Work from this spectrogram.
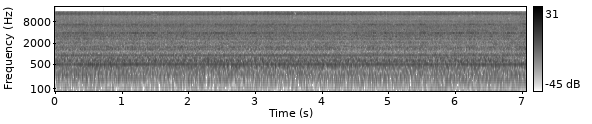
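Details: CBN insert turning a sintered tungsten carbide end mill shank on a lathe, feed 0.03 mm/rev, 0.05 mm depth of cut, first pass: even steady cutting hiss with thin steady tones, no chatter or squeal; clean smooth cut, good finish.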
